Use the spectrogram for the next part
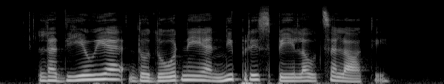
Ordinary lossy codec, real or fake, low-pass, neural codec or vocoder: none; real; 19.8 kHz; none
